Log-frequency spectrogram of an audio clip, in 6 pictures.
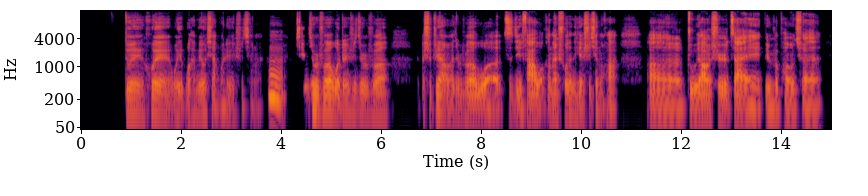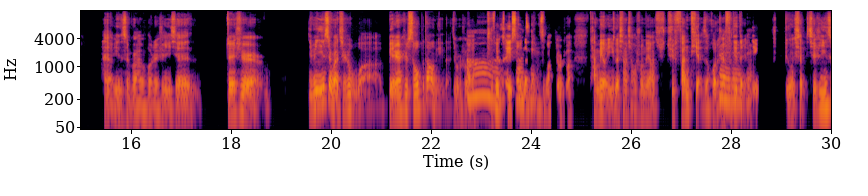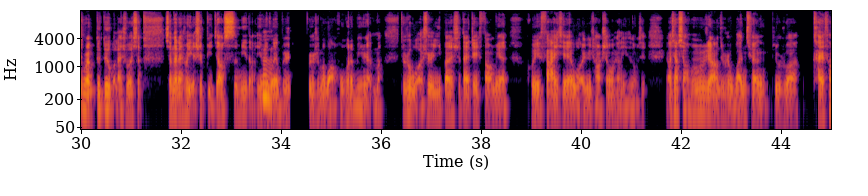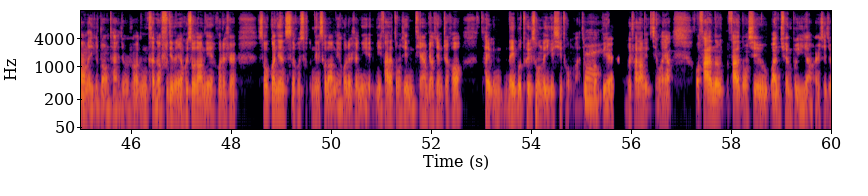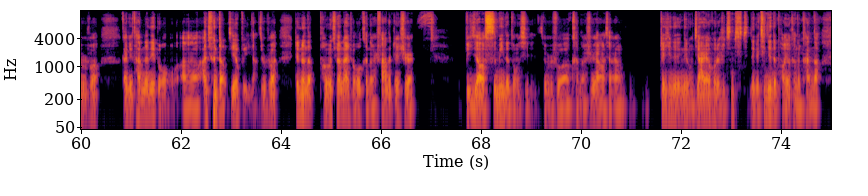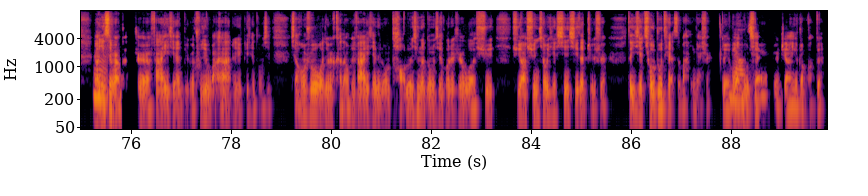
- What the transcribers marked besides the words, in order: laughing while speaking: "安全等级"
- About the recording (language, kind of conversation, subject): Chinese, advice, 我该如何在社交媒体上既保持真实又让人喜欢？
